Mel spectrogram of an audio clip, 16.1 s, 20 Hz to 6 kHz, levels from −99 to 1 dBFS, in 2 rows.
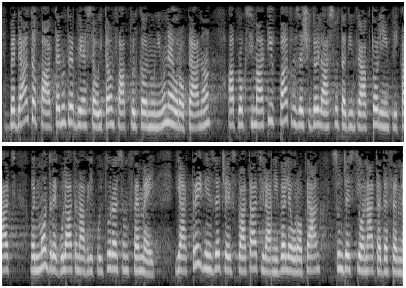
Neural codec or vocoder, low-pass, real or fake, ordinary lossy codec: none; 5.4 kHz; real; none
